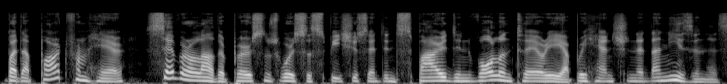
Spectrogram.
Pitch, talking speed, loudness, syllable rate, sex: 160 Hz, 125 wpm, -18 LUFS, 5.0 syllables/s, female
